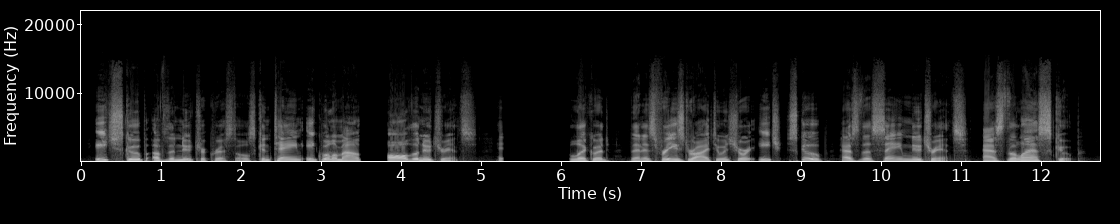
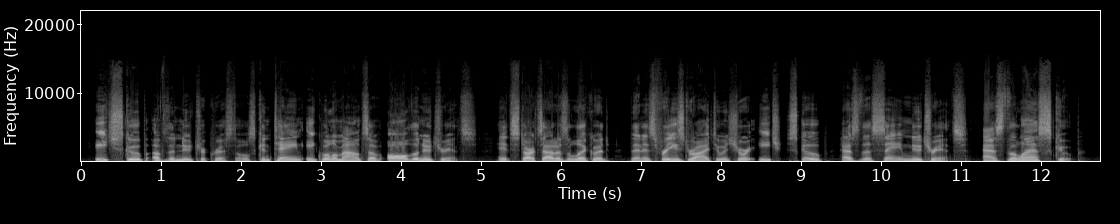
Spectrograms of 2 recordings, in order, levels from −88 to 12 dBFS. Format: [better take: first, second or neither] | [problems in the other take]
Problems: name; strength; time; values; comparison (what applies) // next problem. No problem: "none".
second | audio cutting out; at 3.5 s and at 5.5 s for 1 s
